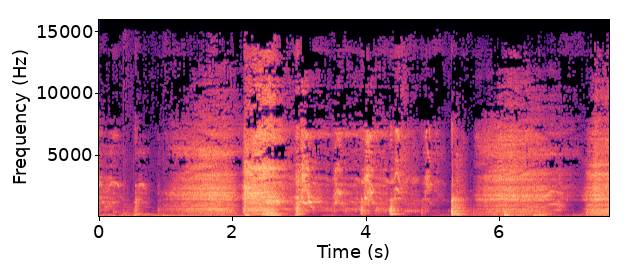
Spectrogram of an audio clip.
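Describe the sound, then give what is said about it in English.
A man wheezes and coughs while smoking a cigarette during an asthma-like attack. Many harsh, loud coughs break up raspy, labored wheezing breaths and gasps, with no talking. “he's certainly going through like some sort of asthma attack while he's smoking his cigarette. Smoking through the wheeze.”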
